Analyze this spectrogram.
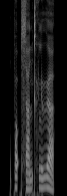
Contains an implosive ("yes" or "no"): no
